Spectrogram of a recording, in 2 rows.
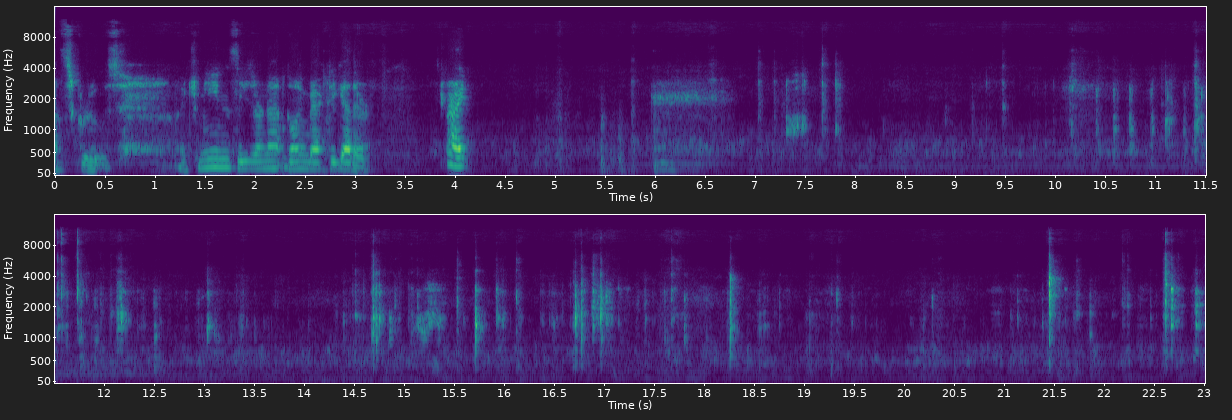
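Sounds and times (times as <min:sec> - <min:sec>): plastic cracking and clicking: 0:07.0 - 0:08.0, 0:09.2 - 0:23.0.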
